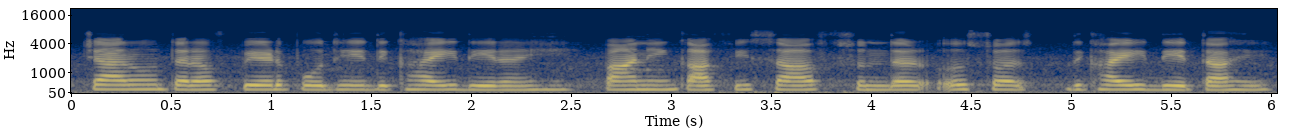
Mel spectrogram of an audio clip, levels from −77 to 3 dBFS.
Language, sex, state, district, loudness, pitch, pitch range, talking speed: Hindi, female, Maharashtra, Chandrapur, -17 LUFS, 200 Hz, 195-205 Hz, 170 wpm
